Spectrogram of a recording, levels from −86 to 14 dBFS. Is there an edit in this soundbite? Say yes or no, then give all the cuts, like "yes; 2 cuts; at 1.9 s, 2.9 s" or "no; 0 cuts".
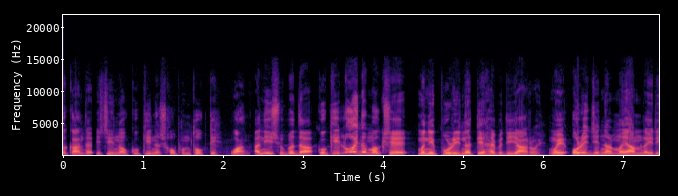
yes; 4 cuts; at 1.9 s, 3.2 s, 4.4 s, 6.0 s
